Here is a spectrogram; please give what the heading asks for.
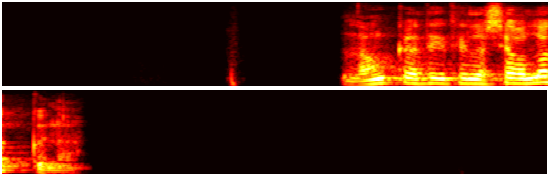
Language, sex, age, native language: Icelandic, male, 30-39, Icelandic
